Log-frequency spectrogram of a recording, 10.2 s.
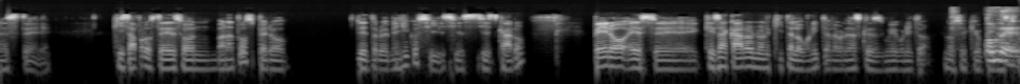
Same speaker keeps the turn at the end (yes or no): no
